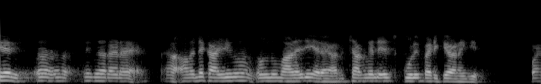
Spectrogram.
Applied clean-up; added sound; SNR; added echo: neural mask model DeepFilterNet 3.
